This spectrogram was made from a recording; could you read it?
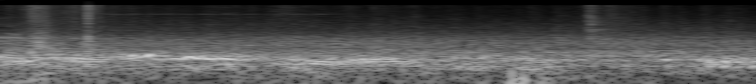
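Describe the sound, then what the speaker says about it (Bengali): A female racing pigeon at a loft coos in a low, throaty murmur over steady loud background noise, with a few brief sharp sounds scattered through. "এটা আমার খুব পছন্দের একটা মাদি কবুতর"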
